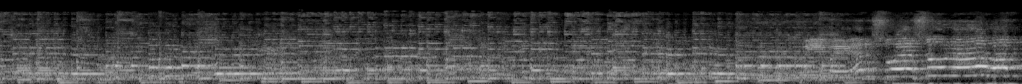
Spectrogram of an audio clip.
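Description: Instrumental interlude of Cuban punto guajiro: a string band of laúd and guitars plays the tune over a stepping bass line. About eight and a half seconds in, a male voice comes in singing over the band.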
